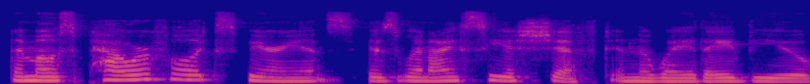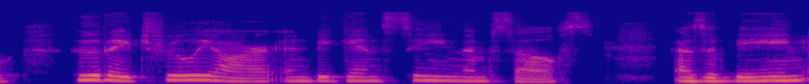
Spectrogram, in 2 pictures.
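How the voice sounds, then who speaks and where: Her voice sits fairly low and sounds a bit mellow. She's a woman in her forties running a podcast from home over a video call, gushing cheerfully with frequent "you know" as a scripted promo gives way to casual interview chat, picked up by a boom-arm studio mic and earbuds.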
